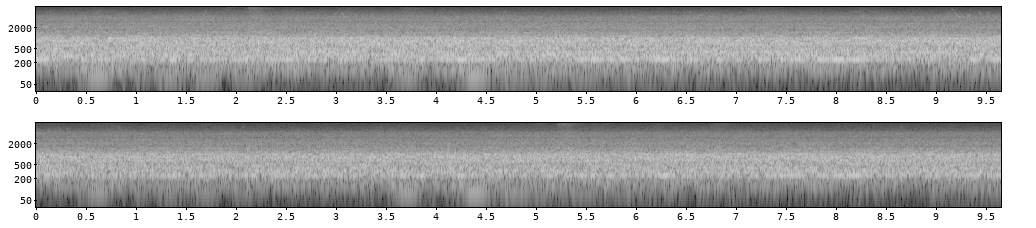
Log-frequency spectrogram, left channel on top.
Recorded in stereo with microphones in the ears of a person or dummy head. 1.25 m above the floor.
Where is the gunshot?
No gunshot in this recording.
